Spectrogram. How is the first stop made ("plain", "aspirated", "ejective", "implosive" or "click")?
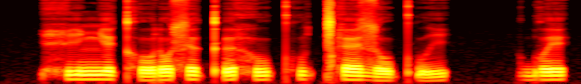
aspirated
